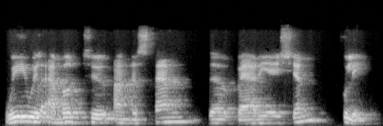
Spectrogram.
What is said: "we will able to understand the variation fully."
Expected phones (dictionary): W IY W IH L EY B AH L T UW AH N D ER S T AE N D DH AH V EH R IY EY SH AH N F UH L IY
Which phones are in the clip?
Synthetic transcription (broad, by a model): W IY W IH L EY B AH L T UW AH N D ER S T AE N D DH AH V EH R IY EY SH AH N F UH L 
